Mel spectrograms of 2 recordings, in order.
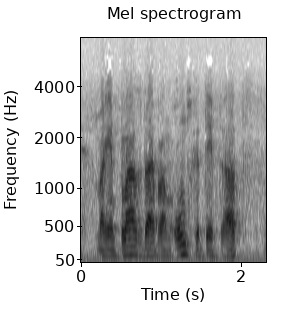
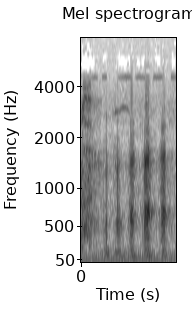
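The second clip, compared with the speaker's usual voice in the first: breathy whispered laugh; 2 semitones lower, 8 dB quieter than usual. Acted. Reacts to the reward.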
